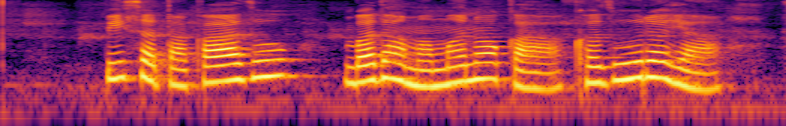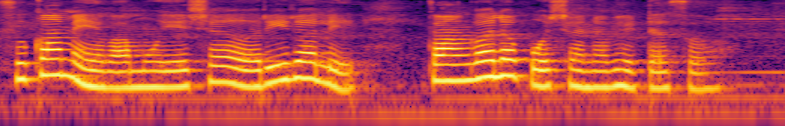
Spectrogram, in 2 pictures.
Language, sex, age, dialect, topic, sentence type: Marathi, female, 25-30, Northern Konkan, agriculture, statement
